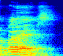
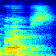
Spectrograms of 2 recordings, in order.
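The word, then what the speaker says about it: perhaps: बोल परहैप्स यानी परहैप्स, एच अगर हम नहीं बोलेंगे तब भी आप इसको पकड़ लोगे कि इन्होंने परहैप्स बोला है। परहैप्स होता ना स्पीड जो बोलते परहैप्स, तो हा को हमने साइलेंट यानी अंदर ही रख लिया, तब भी आप हमारी बात को समझ गए।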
